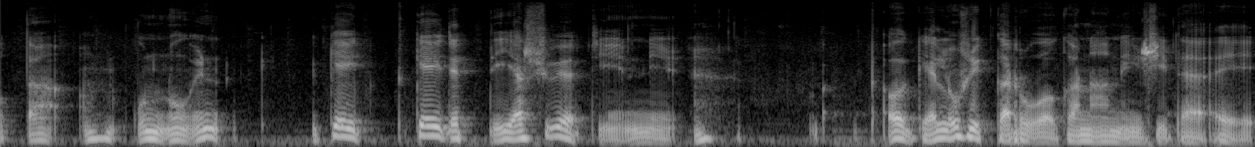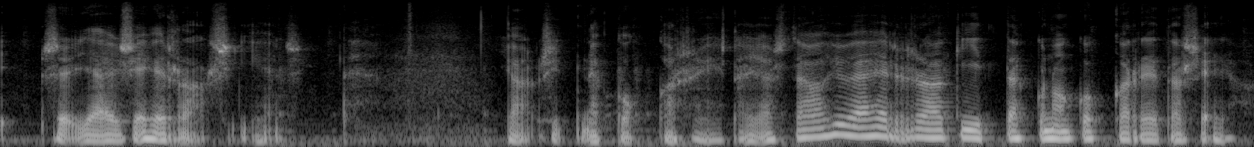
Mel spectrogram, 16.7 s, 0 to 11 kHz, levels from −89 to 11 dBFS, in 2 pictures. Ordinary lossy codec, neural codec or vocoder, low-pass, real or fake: none; none; none; real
